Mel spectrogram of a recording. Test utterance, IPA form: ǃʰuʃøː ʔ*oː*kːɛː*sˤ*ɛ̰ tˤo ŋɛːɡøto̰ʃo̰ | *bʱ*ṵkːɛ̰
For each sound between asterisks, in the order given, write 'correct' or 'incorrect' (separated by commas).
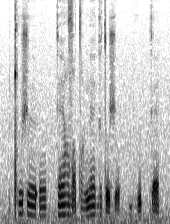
correct, incorrect, correct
